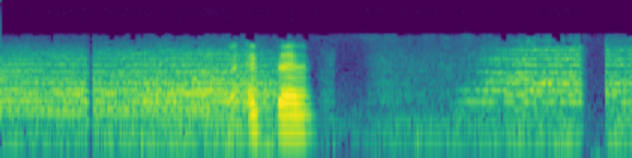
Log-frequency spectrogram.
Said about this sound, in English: There's a train going by. Yeah, I think we should probably wait for it to go by and then keep recording.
